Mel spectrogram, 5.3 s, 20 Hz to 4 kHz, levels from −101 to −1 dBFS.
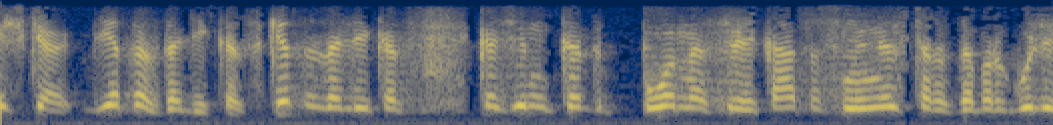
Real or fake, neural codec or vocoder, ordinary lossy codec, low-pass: real; none; AAC, 16 kbps; 3.6 kHz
